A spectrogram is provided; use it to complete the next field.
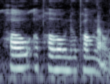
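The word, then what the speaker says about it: Hoʻoponopono: Hooponopono, it's all O's in there. In fact, it's, I'll spell it for you. It's H-O, and then there's an apostrophe, P-O-N-O-P-O-N-O, Hooponopono. Actually, I don't have it right here. It's H-O apostrophe O-P, all right, Hooponopono.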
